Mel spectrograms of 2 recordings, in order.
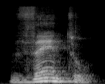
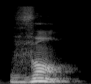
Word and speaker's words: vent: Vamos falar agora do vento. Le vent. Le vent. E N em francês tem o som do en. En, que é bem nasal. En. O T, você não vai pronunciar.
